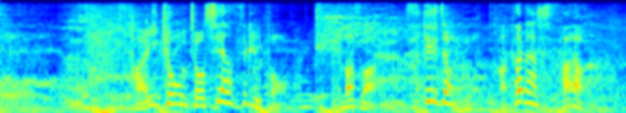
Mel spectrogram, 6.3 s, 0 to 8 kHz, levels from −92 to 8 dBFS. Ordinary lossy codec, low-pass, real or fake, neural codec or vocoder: none; 7.2 kHz; fake; codec, 16 kHz, 2 kbps, FreqCodec, larger model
